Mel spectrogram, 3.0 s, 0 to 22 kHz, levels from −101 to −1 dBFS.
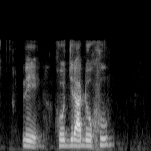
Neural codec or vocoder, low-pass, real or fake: codec, 16 kHz, 4.8 kbps, FACodec; 7.2 kHz; fake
